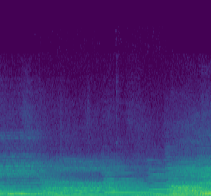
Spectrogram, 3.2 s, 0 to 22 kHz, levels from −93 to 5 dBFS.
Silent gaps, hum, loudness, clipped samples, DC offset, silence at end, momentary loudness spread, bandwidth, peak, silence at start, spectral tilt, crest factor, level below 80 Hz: none; none; -27 LUFS; under 0.1%; under 0.1%; 0 s; 8 LU; 10.5 kHz; -10 dBFS; 0 s; -7.5 dB/octave; 16 dB; -42 dBFS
